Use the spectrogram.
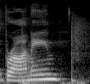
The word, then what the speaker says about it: Brawny: Does Brawny rhyme with anything besides brownie? Tawny? It's the only thing I could think of, really. Brawn. Like a direct rhyme. It's brawn. So right, it's Brawny.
